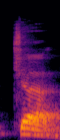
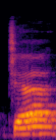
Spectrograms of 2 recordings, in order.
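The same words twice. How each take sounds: First: The consonant is a hissy ch sound. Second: The consonant is a hissy ch sound.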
